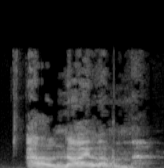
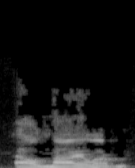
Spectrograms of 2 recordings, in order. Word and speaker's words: Alnylam: How do you pronounce it? Alnylam. Alnylam, yeah.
